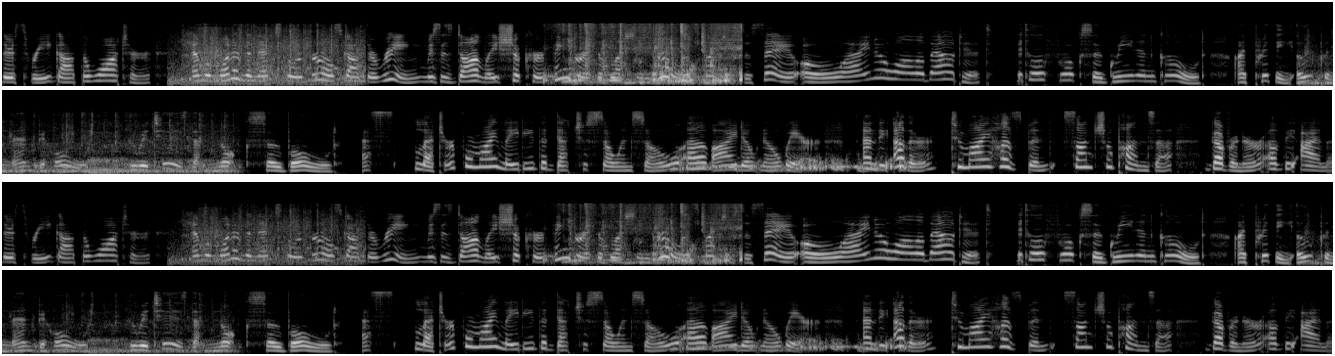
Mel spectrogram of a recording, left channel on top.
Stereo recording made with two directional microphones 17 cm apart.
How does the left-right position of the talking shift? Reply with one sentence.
You can hear the talking move from left to right and back again.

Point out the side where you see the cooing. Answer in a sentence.
You can hear the cooing on the left.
